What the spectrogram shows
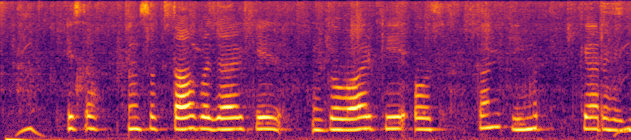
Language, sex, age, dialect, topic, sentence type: Hindi, female, 18-24, Marwari Dhudhari, agriculture, question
